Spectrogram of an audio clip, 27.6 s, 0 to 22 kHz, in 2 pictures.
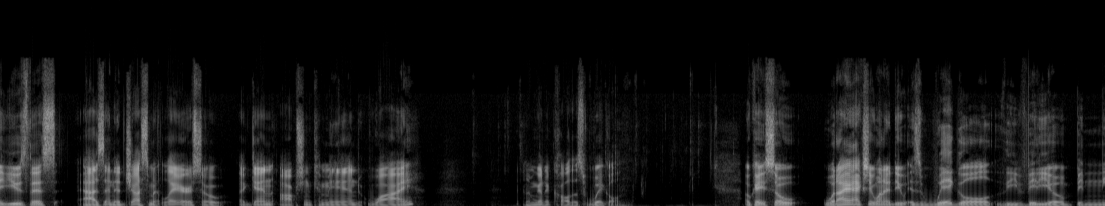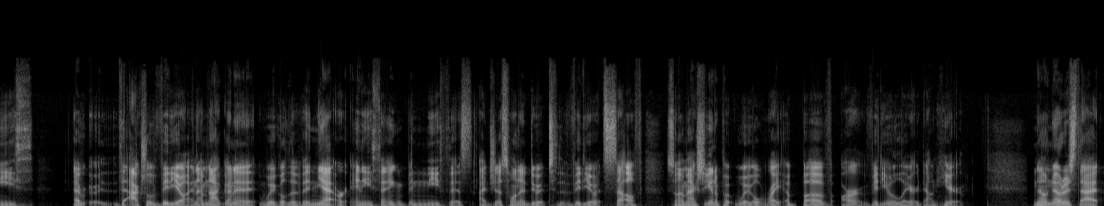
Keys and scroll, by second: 4.6 alt+super+y, 6.4 Return, 7.1-9.0 typing.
